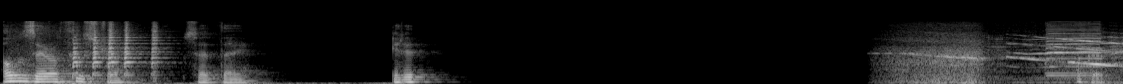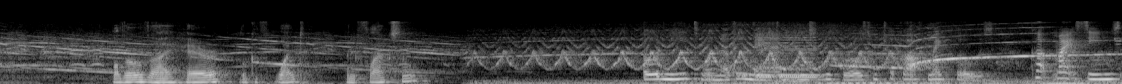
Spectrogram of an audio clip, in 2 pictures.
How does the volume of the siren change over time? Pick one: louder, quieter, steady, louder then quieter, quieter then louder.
quieter then louder.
